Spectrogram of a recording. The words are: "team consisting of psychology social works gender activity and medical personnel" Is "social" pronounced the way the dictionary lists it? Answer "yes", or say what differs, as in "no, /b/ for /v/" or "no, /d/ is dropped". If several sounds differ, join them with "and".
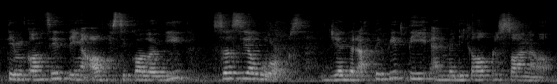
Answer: no, /s/ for /ʃ/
